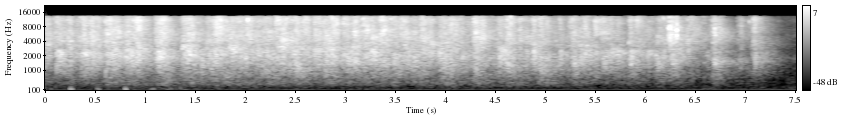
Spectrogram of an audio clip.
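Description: An audience applauds steadily after special music in a church service, a dense wash of many hands clapping at an even level for several seconds before tapering off at the end, with a low steady hum underneath.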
